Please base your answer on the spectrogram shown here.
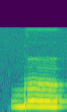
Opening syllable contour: high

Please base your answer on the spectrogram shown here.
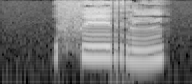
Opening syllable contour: high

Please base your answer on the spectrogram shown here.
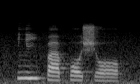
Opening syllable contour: high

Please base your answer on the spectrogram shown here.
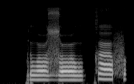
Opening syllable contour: low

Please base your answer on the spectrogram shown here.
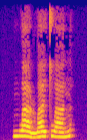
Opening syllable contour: falling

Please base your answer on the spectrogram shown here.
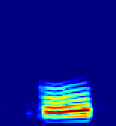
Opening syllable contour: rising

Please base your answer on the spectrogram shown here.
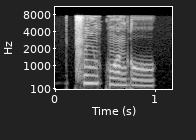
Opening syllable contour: high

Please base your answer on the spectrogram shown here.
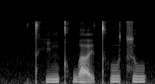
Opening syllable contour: rising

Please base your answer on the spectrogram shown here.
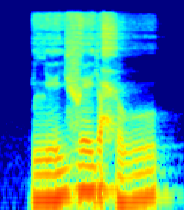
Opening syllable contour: rising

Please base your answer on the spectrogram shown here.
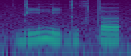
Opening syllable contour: rising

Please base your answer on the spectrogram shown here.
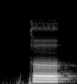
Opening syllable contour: high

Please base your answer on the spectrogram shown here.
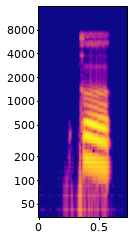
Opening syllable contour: falling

